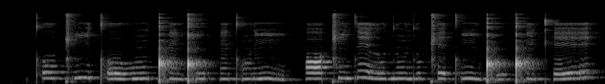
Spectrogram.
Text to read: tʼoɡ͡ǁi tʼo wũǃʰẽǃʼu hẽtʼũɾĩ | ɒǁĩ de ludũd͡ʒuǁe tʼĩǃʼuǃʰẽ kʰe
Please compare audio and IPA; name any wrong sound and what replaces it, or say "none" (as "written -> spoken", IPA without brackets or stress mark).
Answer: d͡ʒ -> d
